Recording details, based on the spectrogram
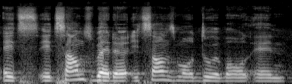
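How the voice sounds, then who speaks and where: A woman giving a lively, laughing personal testimony to a small church group. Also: lowish voice, unhurried. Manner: animated, laughing, lively storytelling. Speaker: congregation member giving testimony.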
